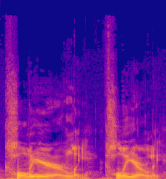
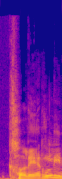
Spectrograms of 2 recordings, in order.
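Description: First: "clearly" as KLEER-lee, drawn out; careful repeated "clearly"; correct pronunciation. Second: "Clearly" as KLAIR-lee; higher-pitched mistaken "Clearly" with E vowel; wrong pronunciation. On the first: Shown as a demonstration. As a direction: model "clearly" with EE and English R. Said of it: "Esa palabra hay que trabajarla". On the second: Retold or imitated. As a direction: imitate the learner's "Clearly", Spanish E. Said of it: "Clearly no".

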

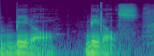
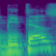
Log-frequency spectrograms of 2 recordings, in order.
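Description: First: Beatle, Beatles as "bi-rol, bi-rols", low; soft R version. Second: Beatles as "BI-tels", t sounded; hard T version. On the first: Teacher correcting learners, Beatles as "BI-rols". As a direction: say Beatles with a tapped r for the t. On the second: Teacher showing what not to say, Beatles as "bi-tels". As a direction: say Beatles with a clear T, rising. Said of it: "No se dice Beatles". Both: Shown as a demonstration.

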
